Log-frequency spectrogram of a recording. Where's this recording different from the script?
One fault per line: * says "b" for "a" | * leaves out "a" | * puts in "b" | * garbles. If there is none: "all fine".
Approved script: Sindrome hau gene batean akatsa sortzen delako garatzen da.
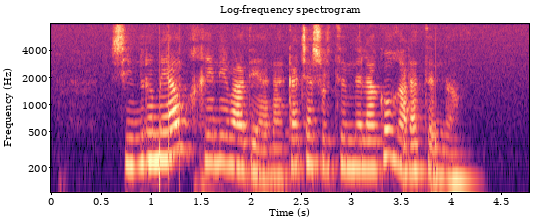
all fine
